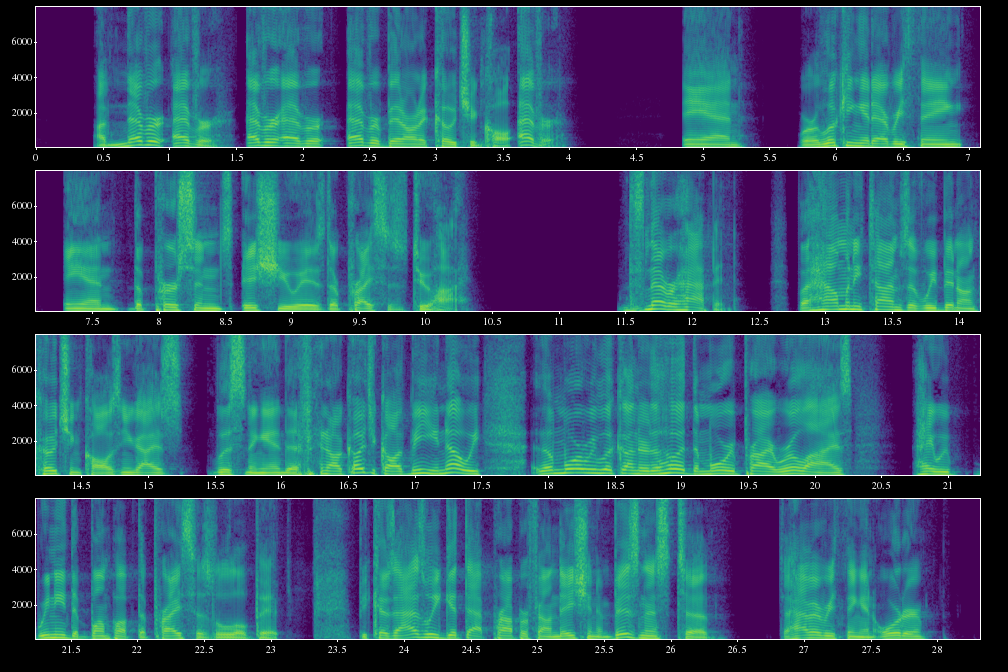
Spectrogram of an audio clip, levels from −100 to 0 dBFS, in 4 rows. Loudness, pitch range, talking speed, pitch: -19 LUFS, 115-160 Hz, 200 wpm, 135 Hz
